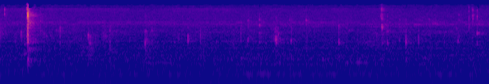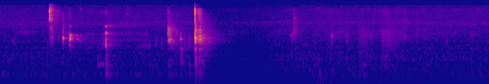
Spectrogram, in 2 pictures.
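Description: A person chewing rotisserie chicken and rice close to the microphone, with wet mouth smacks and light clicks of a metal fork on a plate. A cluster of louder smacks and clicks comes about seven to eight and a half seconds in.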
